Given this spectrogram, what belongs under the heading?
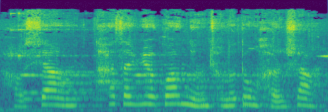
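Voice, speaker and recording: Woman voicing an innocent little boy prince, high-pitched. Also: unhurried, noisy background, natural voice. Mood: wondering, dreamy. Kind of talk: Chinese audio drama acting.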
